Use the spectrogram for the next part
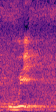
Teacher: berlakunya penyisipan geluncuran W di antara huruf vokal U dan I, menjadikan perkataan tersebut disebut sebagai kuih.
